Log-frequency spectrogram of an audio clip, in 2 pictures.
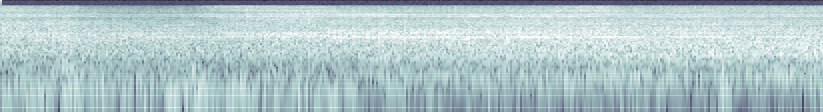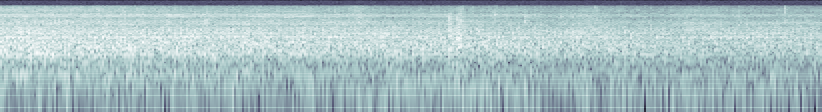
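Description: Volvo hybrid double-decker bus pulling away from the stop and driving off, heard over steady street traffic, with wind gusting on the microphone in the first couple of seconds.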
